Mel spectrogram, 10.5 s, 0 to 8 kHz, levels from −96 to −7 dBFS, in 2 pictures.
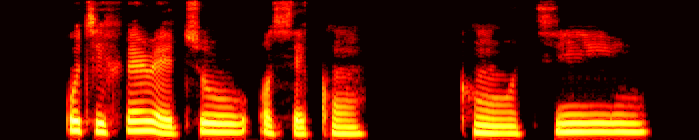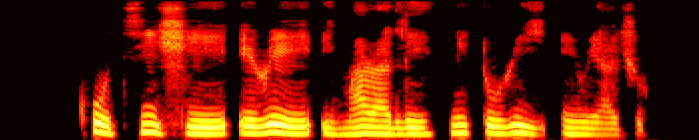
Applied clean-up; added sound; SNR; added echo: none; none; none; none.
